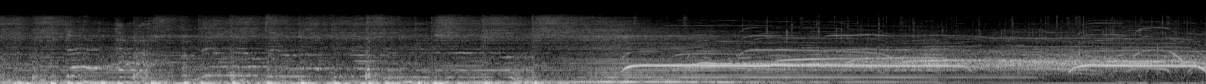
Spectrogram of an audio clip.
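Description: Live rock band playing with drums, bass and electric guitar; about six seconds in the song ends, a held note rings on briefly, and the crowd breaks into screaming and cheering.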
